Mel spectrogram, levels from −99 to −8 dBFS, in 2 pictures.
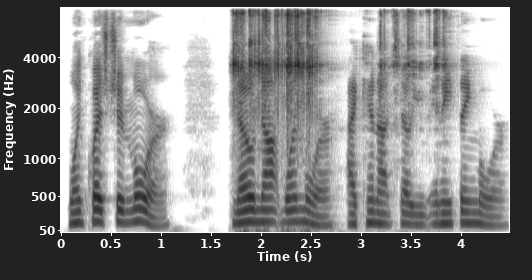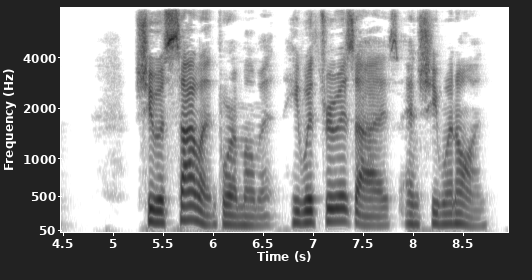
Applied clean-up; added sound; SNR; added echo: classical method log-MMSE.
